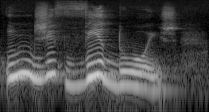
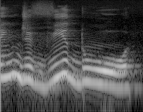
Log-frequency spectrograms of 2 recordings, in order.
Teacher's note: uma palavra paroxítona terminada num ditongo crescente, ó, vai da semivogal para vogal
